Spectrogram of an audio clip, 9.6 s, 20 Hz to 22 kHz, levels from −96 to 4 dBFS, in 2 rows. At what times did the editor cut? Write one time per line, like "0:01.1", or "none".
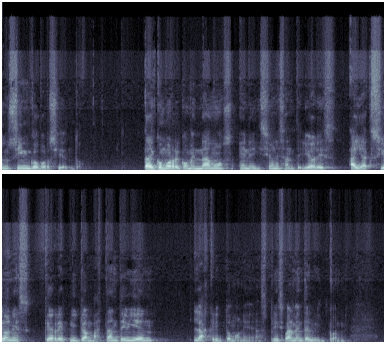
0:01.5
